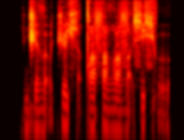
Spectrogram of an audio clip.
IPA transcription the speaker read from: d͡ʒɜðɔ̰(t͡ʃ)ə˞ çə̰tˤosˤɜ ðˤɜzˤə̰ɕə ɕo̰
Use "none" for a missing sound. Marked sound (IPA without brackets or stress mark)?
t͡ʃ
